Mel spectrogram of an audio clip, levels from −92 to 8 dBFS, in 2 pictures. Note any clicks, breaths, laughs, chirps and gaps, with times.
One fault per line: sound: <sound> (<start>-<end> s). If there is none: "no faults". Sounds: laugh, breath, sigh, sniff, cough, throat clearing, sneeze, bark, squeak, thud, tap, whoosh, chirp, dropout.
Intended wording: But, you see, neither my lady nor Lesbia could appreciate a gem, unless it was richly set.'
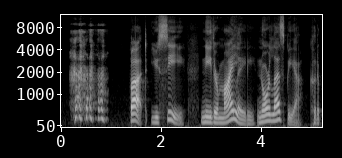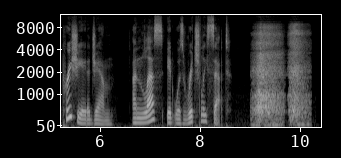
sound: laugh (0.2-1.0 s)
sound: sigh (9.0-10.2 s)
